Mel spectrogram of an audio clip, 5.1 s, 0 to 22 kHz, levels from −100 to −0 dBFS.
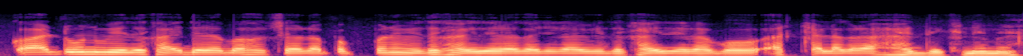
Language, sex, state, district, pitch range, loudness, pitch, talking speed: Hindi, male, Chhattisgarh, Korba, 115-140 Hz, -13 LUFS, 125 Hz, 280 wpm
